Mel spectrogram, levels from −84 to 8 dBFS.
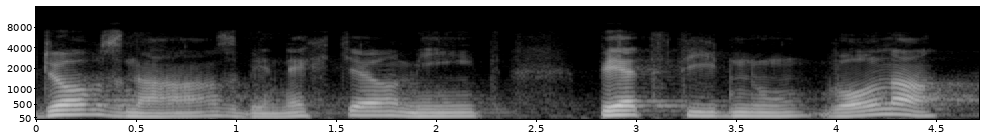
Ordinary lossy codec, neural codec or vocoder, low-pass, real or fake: Opus, 24 kbps; none; 7.2 kHz; real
